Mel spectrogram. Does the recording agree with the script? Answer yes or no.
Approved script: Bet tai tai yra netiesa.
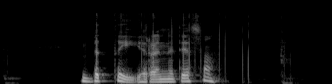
no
